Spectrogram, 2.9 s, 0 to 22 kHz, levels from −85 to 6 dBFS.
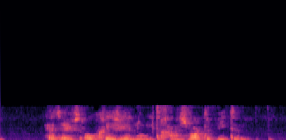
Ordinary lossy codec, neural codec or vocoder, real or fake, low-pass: MP3, 32 kbps; vocoder, 22.05 kHz, 80 mel bands, HiFi-GAN; fake; 5.4 kHz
